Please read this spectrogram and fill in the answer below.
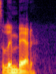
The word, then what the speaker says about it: Limber: And the word is L-I-M-B-E-R. – Okay, very good. It looks like limber, but it's pronounced limber.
